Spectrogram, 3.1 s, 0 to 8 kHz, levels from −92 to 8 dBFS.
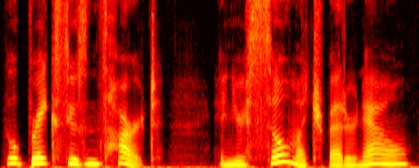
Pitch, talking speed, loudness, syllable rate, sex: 220 Hz, 190 wpm, -18 LUFS, 4.9 syllables/s, female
